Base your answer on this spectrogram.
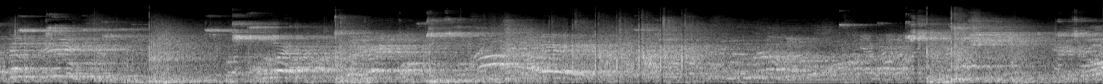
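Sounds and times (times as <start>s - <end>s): players' voices: 0.0s - 11.0s
basketball bouncing on wooden court: 1.4s - 1.9s.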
